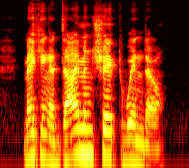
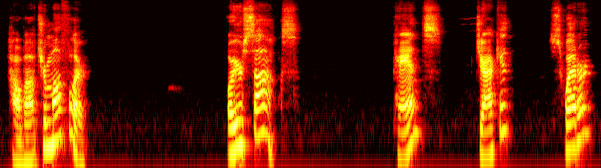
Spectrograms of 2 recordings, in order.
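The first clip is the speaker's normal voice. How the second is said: put-on eager fox boy; 7 semitones higher than usual. A narrator's reading. Fox boy voiced in story.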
